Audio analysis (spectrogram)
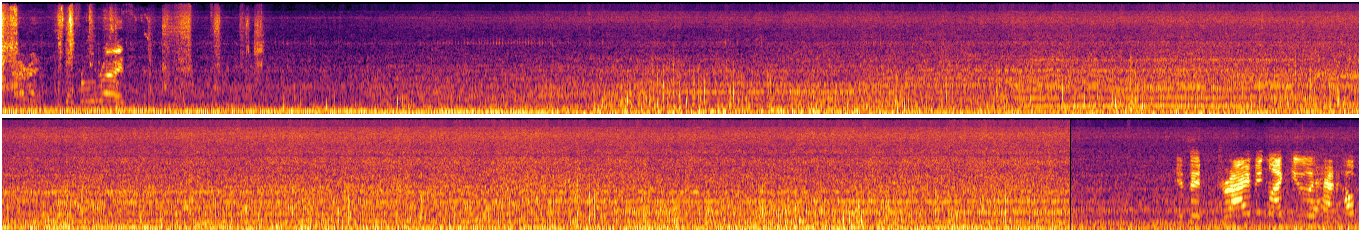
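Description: A Sea-Doo Speedster jet boat's newly rebuilt engine drones loudly and steadily on the water, a close, sustained roar through the ride with a voice briefly heard near the start and end.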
